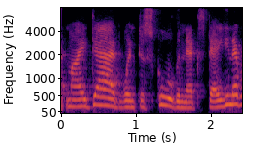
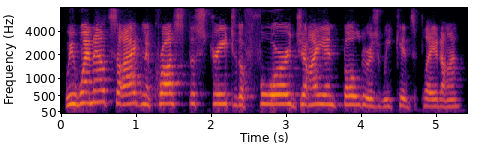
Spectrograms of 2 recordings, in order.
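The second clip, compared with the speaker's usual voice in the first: usual speaking voice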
